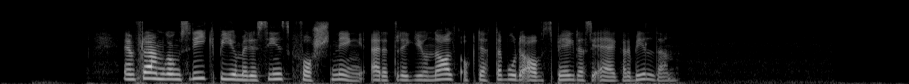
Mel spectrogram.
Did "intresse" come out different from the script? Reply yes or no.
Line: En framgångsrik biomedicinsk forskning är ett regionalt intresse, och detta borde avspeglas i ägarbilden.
yes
